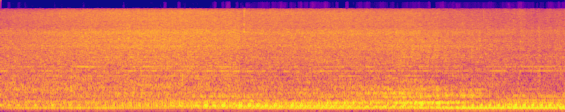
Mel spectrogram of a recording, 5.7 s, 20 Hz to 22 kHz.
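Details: 1982–92 Firebird/Camaro after replacing the failed fuel pump (first thought to be bad fuel): steady, even idle hum with no hunting or surging, where before it idled up and down wildly.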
